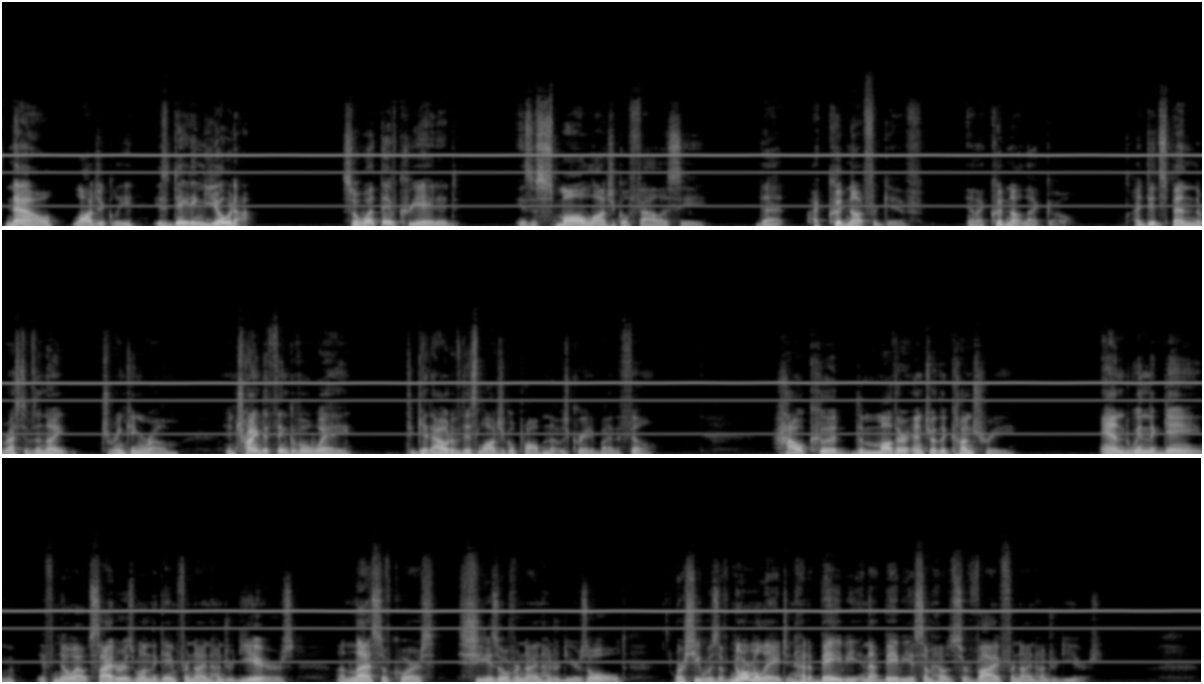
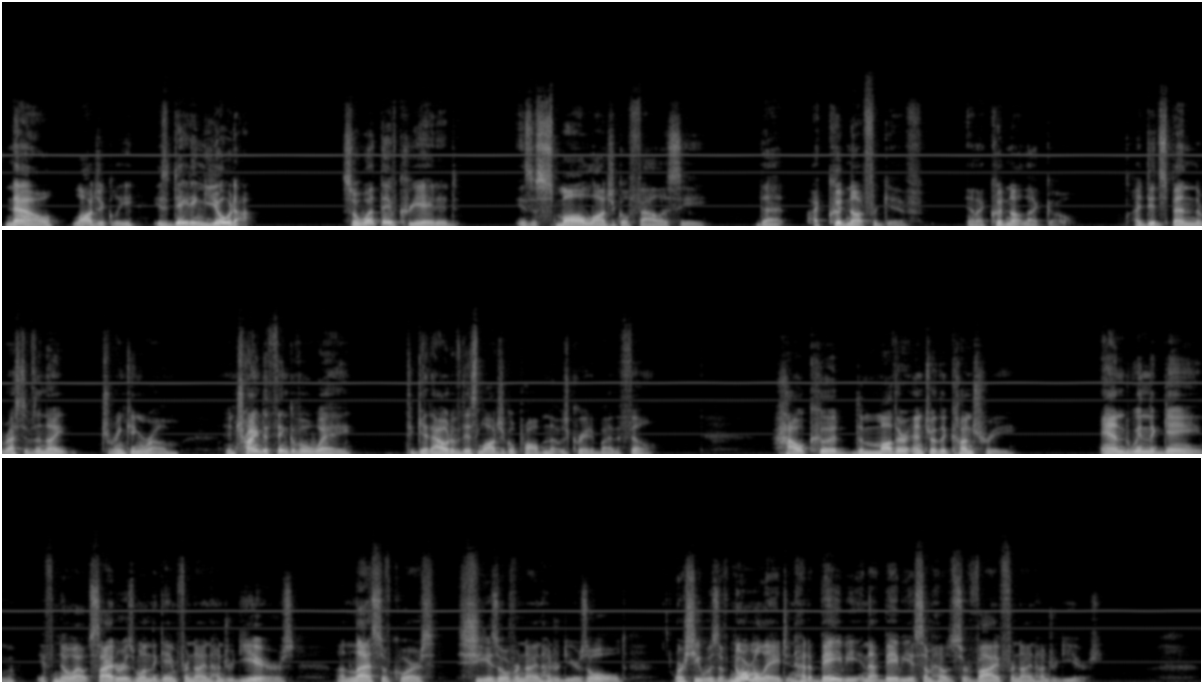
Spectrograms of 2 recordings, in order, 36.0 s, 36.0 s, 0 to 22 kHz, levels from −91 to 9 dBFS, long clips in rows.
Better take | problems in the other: second | high-pitched whine; loud; throughout; 7 kHz, 10 dB below the speech; faint in the second

